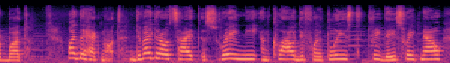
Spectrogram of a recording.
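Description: A young woman with a slightly high voice, whose first language is Russian, chats at speed into a fixed camera from a small room crowded with plants. Her talk gushes and spills over with exclamations. Soft background music plays faintly beneath her. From Russian-speaking, living in Lithuania. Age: young adult. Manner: fast, gushing, chatty with many exclamations. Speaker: plant vlogger. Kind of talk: casual chat while repotting plants. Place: small indoor room full of plants and shelves. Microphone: fixed camera at desk.

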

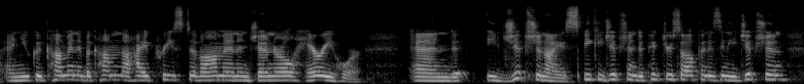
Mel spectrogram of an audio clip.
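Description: A middle-aged woman, an Egyptologist, lecturing informally to a webcam from her home study, thoughtful and pausing with many ums and restarts. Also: medium pitch. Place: home study with bookshelves, indoors.

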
